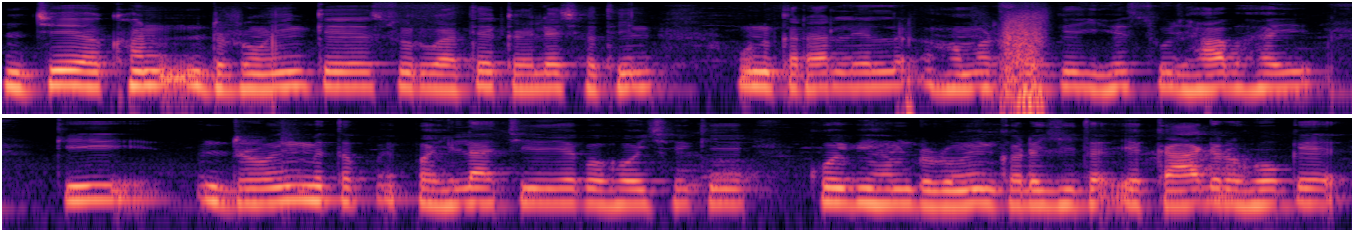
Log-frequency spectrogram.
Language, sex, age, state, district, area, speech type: Maithili, male, 45-60, Bihar, Sitamarhi, rural, spontaneous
